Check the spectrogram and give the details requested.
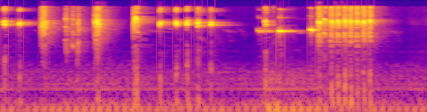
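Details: Sharp, crystal-clear song of a kept Kolibri Ninja (Konin) sunbird in Indonesia: high chirps and short whistles, then a lower sliding note, ending in a fast tight trill of about ten piercing notes. A faint low hum runs underneath.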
